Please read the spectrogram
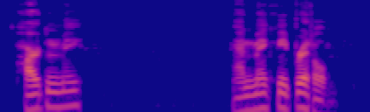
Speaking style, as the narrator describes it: Azula murmured

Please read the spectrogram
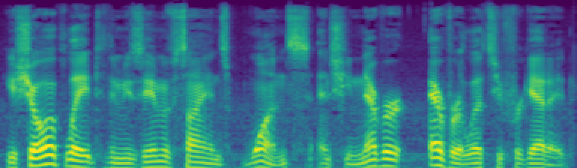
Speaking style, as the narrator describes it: he said

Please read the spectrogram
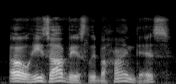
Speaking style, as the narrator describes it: said Azalin

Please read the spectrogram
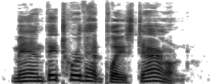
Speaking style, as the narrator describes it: Cora exclaimed

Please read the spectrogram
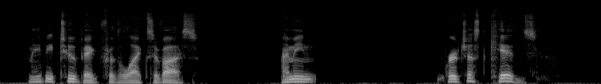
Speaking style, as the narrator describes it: looking downcast, she added quietly

